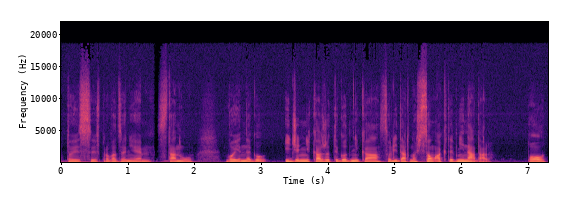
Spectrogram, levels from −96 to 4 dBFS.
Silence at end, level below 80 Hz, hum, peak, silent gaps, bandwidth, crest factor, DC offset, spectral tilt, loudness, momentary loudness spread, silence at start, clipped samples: 0.05 s; -62 dBFS; none; -10 dBFS; none; 19 kHz; 20 dB; 0.1%; -6 dB/octave; -29 LUFS; 9 LU; 0.05 s; under 0.1%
